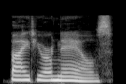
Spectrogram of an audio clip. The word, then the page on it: bite your nails: American English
